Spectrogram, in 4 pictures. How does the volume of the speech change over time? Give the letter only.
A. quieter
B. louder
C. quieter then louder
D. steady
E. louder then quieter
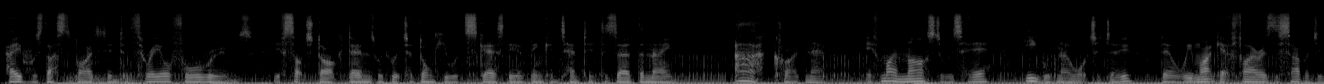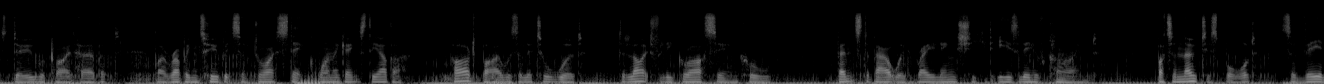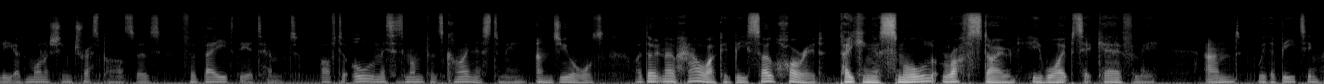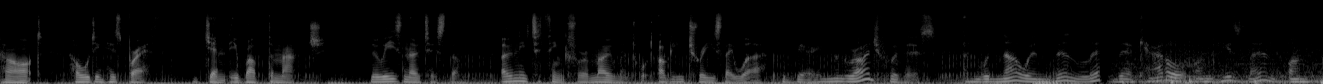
E.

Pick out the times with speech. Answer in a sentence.
The speech can be heard from 0.1 to 52.9 s.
